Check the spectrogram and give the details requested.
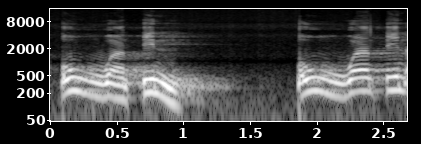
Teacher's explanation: Ta marbutah di sini yang berharakat kasratain yang bertemu dengan Ain Idhar halq dibaca jelas tanpa mendengung setiap nun sukun atau tanwin yang bertemu dengan enam huruf ini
